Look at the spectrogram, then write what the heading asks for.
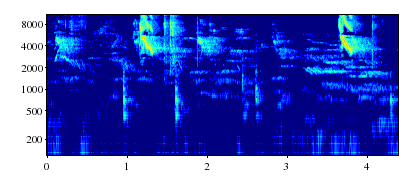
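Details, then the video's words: House sparrow in the morning giving two loud, sharp downslurred chirps about two and a half seconds apart, over softer background chirping and twittering. "house sparrow chirping"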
